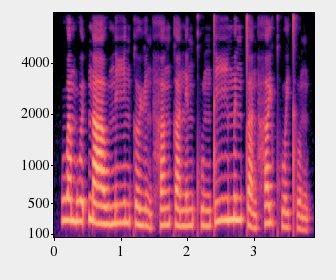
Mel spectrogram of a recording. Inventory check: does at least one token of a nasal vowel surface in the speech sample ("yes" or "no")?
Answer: no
